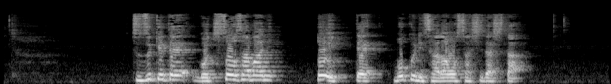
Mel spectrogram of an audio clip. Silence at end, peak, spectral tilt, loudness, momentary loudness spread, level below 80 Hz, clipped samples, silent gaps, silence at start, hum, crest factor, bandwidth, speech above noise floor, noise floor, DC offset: 0.85 s; 0 dBFS; -5.5 dB/octave; -12 LUFS; 9 LU; -50 dBFS; under 0.1%; none; 1.35 s; none; 12 dB; 11.5 kHz; 45 dB; -56 dBFS; under 0.1%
